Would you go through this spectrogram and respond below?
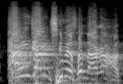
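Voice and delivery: high, loud furious yell; furious shout. Pretend. Father ordering his ungrateful son out, shouting furiously. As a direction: throw him out of the house.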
